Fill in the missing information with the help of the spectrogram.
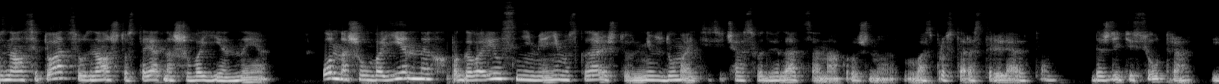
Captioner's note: Ukrainian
